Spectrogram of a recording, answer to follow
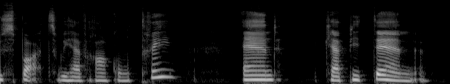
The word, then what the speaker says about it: capitaine: So the first one is an A sound and the second one is an E sound. Why? It's very simple. It's whether or not you have a syllable that follows that AI. So in the first case, you don't, so it's an A, and in the second case, you have that NES, and that will qualify your AI as an E sound.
